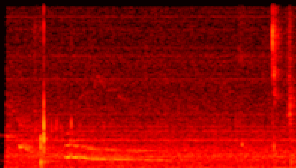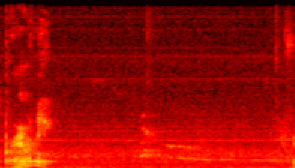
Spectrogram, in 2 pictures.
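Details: A female dog calls out toward a friend's house down the street with a single short arched yowl midway. Faint long falling whine-like tones drift in the background, and a person speaks encouragingly.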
